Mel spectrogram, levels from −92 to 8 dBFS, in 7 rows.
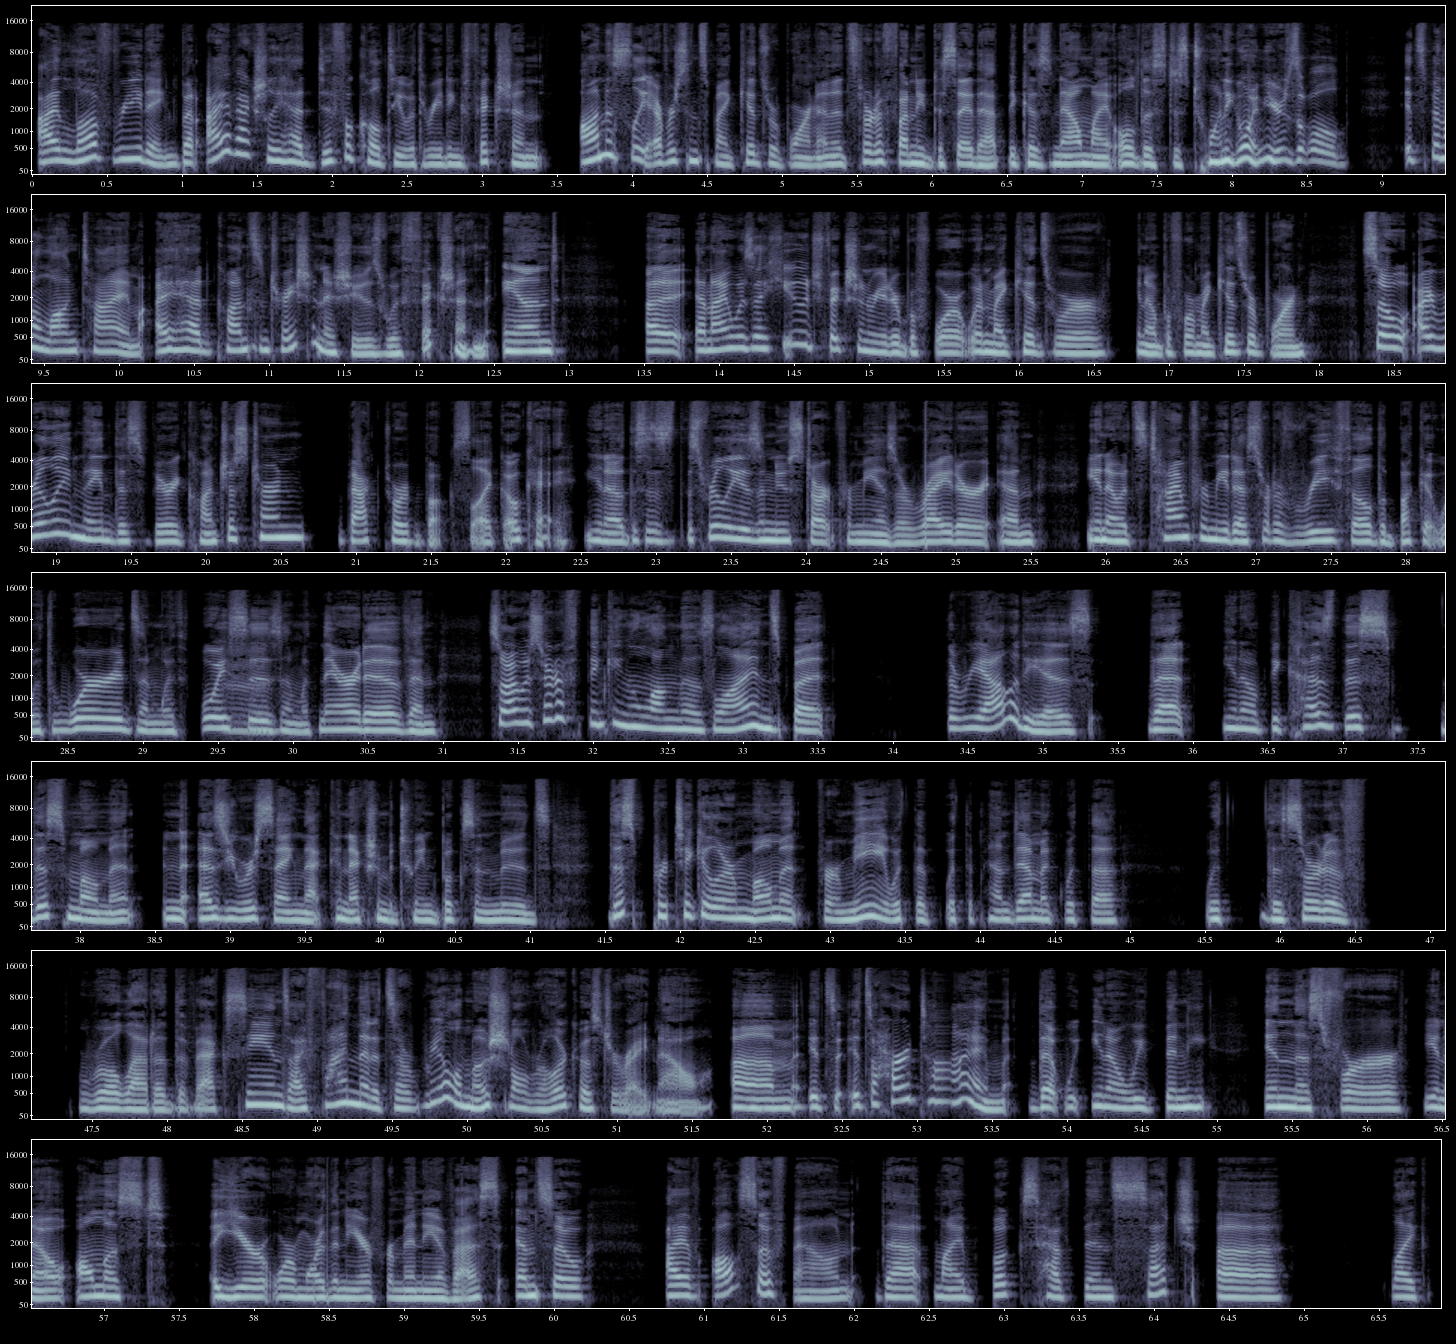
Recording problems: none

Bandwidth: 15 kHz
